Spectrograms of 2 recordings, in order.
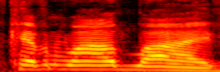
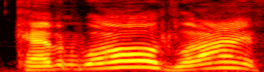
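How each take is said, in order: First: Said in the usual way. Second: Kevin Wild live, the word Wild drawn out slow and loud; name read out loud and slow. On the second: Shown as a demonstration. Streamer reads a viewer's name aloud, slow and loud. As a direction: call out Kevin Wild live slowly and loudly, stressing Wild.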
